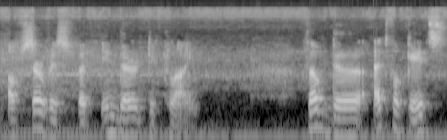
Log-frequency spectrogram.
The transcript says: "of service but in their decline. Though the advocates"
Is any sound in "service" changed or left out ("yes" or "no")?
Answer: no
